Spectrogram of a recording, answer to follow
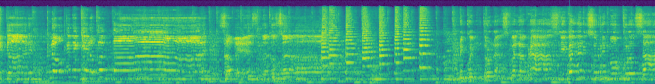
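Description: Mariachi band performing live: a male voice singing into a microphone over strummed guitars, with trumpets playing around the middle.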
